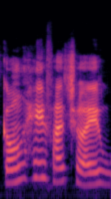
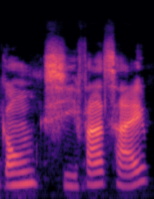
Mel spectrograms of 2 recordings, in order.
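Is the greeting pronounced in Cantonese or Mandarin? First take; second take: Cantonese; Mandarin. First: The greeting is pronounced the Cantonese way. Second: The greeting is pronounced the Mandarin way. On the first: "used longer in America through because of Cantonese immigration" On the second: "it's the Mandarin pronunciation"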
